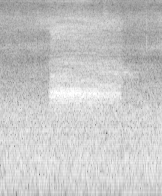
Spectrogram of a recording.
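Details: Azure-winged magpie nestling being reared at Maeji-ri, Wonju, Korea, gives a single thin, steady, high-pitched begging whine lasting under a second, over a constant background hiss.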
